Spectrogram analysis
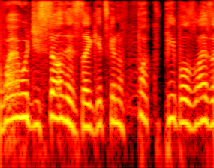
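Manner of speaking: high-pitched imitation of protest; mock indignant. Customer blaming clerk for selling the item, mock indignant.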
